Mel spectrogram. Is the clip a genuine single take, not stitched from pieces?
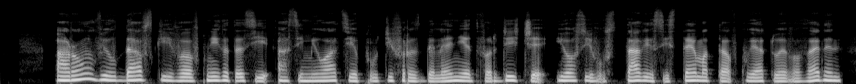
yes; 0 cuts

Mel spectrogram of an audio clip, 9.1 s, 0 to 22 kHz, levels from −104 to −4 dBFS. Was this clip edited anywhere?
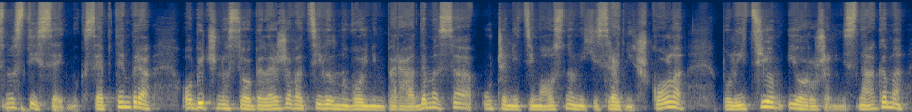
no; 0 cuts

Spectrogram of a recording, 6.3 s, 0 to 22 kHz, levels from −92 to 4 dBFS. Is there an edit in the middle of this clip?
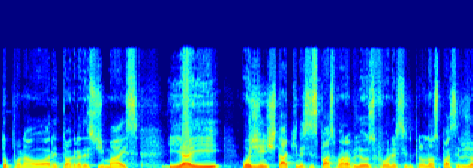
no; 0 cuts

